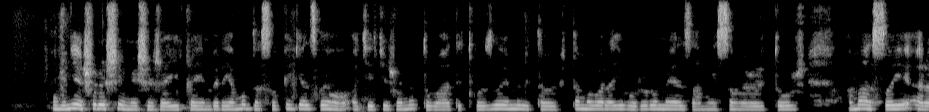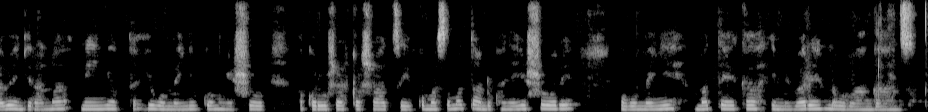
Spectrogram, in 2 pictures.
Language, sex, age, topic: Kinyarwanda, female, 25-35, education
